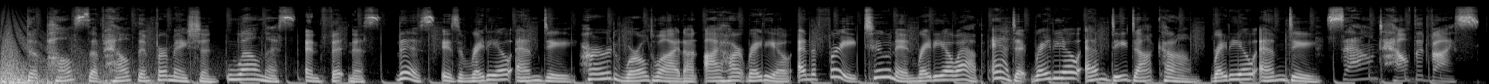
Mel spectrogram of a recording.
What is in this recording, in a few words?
Promo; RadioMD Production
